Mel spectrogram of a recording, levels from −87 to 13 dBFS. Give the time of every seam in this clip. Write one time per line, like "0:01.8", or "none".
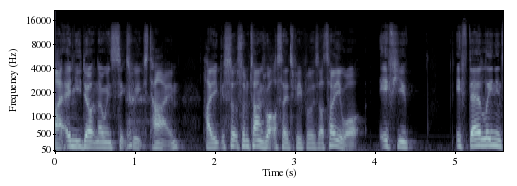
0:03.9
